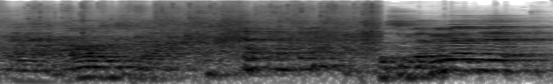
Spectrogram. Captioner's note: chuckles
